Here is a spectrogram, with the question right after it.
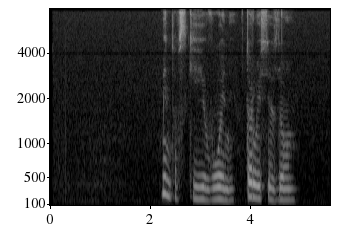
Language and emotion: Russian, sad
